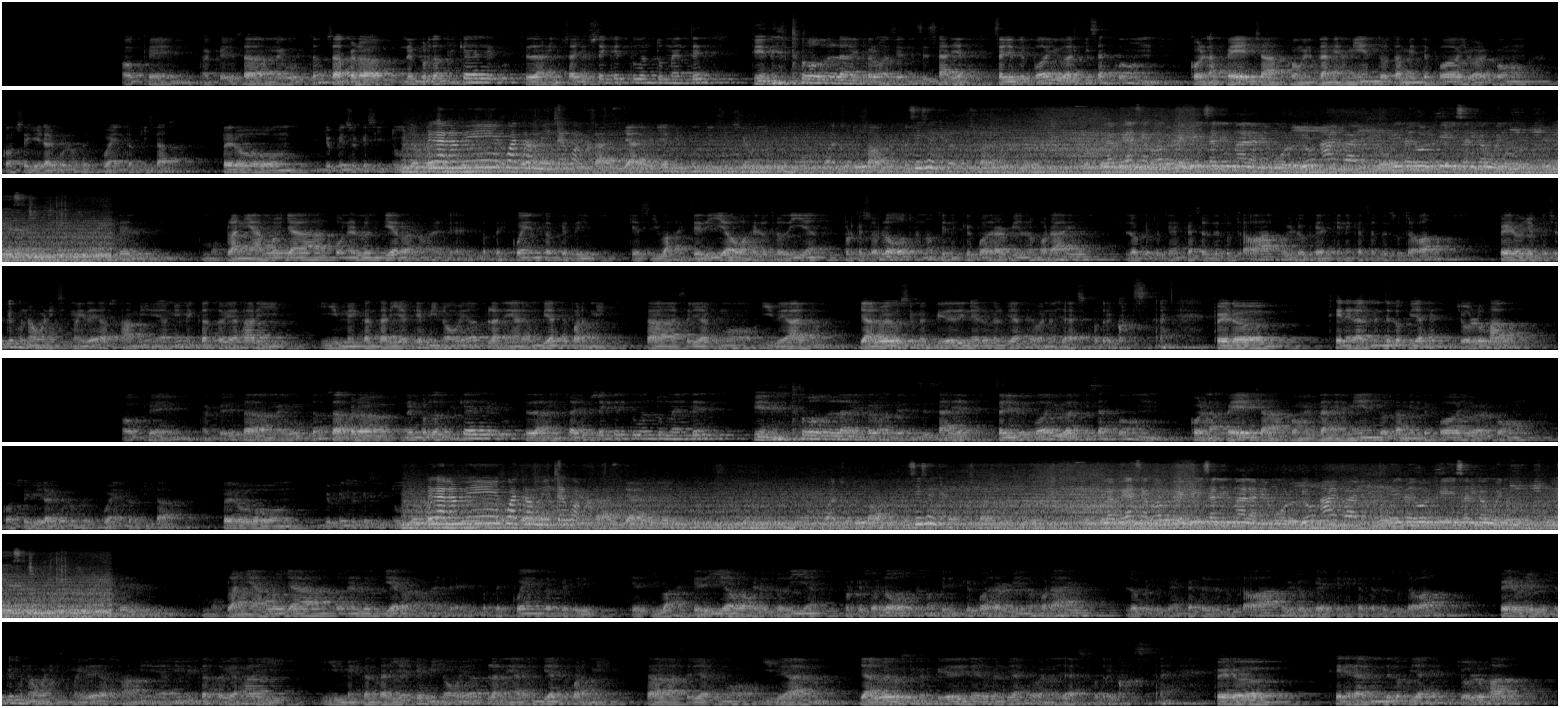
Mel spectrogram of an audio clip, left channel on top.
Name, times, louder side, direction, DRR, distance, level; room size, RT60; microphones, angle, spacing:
voice 1, 1.2-7.2 7.5-11.5 11.9-15.3 15.6-17.3 17.8-21.2 21.4-23.7 24.1-26.0 26.3-27.9 28.4-31.6 32.0-32.8 33.1-37.0 37.4-39.3 39.5-42.0 42.4-45.5 46.1-49.5 49.9-52.7 53.1-54.9 55.2-59.4 60.0-61.8, left 1 dB, 45° left, 5 dB, 4.1 m, -33 dB
sound 1, 19.5-32.2, right 1 dB, 15° right, 1.6 m, -27 dB
25.5 x 17.5 x 6.5 m, 1.2 s
head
